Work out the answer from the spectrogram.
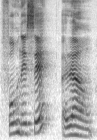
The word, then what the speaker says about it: fornecerão: Então, ó, verificarão, farão, fizeram, forneceram, fornecerão. Ó, fornecerão merenda escolar para o retorno às aulas. Então, olha como tá no futuro, a sílaba mais forte é a última. Então, a palavra oxítona.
